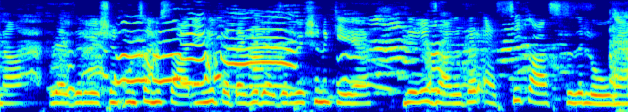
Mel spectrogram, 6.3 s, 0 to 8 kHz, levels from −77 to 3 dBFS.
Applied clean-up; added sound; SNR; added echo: classical method log-MMSE.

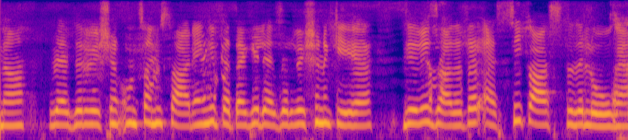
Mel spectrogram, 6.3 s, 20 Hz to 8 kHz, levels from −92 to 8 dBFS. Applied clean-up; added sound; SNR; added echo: neural mask model Resemble Enhance denoiser.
